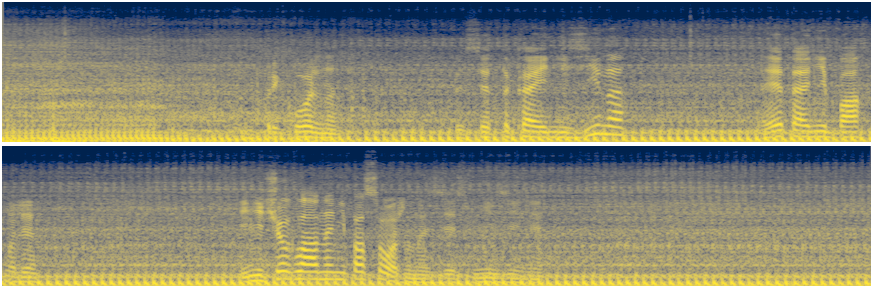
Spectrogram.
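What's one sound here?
A motorcycle engine idles nearby with a steady low putter.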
